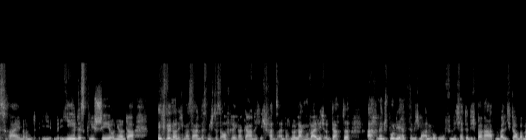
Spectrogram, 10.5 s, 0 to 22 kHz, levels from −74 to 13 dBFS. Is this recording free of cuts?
yes; 0 cuts

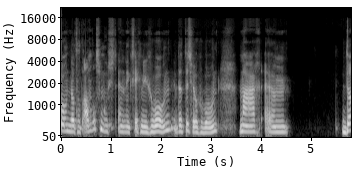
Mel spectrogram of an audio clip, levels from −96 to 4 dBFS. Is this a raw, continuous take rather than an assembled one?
no; 1 cut; at 2.6 s

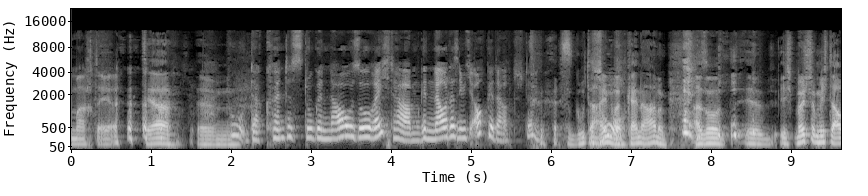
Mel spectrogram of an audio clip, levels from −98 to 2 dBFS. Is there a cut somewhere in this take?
yes; 1 cut; at 4.8 s

